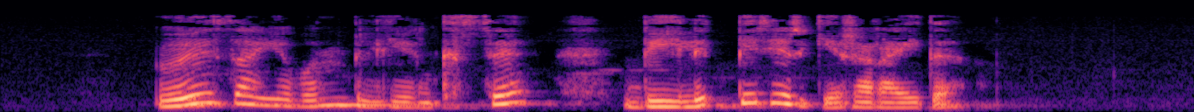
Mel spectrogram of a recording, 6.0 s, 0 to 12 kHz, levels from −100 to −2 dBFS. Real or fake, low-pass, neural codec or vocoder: real; 7.2 kHz; none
